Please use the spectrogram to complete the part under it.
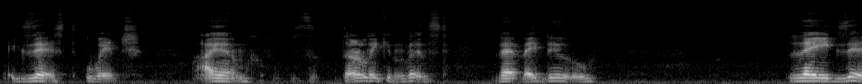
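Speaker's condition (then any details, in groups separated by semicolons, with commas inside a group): Cerebral palsy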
